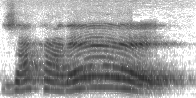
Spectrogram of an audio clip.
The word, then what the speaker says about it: jacaré: E agora temos aí a palavra jacaré Olha só jacaré Nossa cifra também aí que tem aí ó ur é como sílaba tônica e que o som é aberto então recebe acento agudo existem aí outras e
